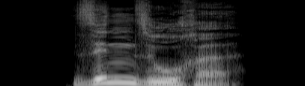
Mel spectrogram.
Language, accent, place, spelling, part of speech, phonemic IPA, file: German, Germany, Berlin, Sinnsuche, noun, /ˈzɪnzuːxə/, De-Sinnsuche.ogg
- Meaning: a search for meaning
